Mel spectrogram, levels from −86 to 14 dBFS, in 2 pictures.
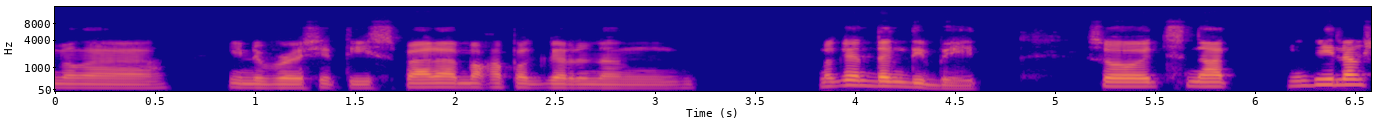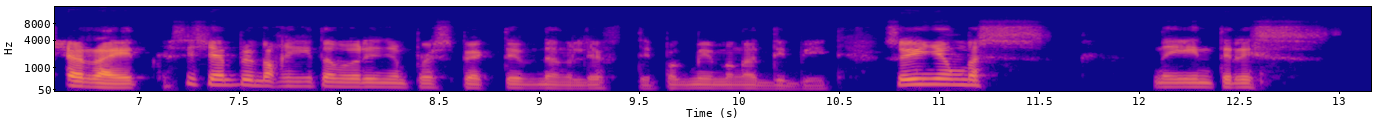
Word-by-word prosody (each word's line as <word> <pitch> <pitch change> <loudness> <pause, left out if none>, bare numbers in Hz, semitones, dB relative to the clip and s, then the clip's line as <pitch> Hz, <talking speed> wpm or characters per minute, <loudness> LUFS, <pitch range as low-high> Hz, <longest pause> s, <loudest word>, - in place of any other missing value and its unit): mga 115 -1 -4 0.7
universities 110 -1 -4
para 130 0 +5
makapagkaroon 120 -3 -3
ng, 105 -1 -7 0.9
magandang 165 -1 +3
debate. 95 -8 -4 0.5
So, 150 -1 +3
it's 145 - -8
not 150 -1 +4 0.3
hindi 195 +5 +1
lang 205 0 +6
siya 180 -5 +7
right 120 -2 +8
kasi 230 - -11
siyempre 195 0 +3
makikita 160 -2 -2
mo 145 - -3
rin 140 -1 -3
yung 125 - -9
perspective 115 -2 -5
ng 100 -2 -7
left 100 +1 -11 0.2
pag 105 - -10
may 105 -1 -6
mga 100 0 -8
debate. 85 0 -14 0.3
So, 200 - +4
yun 215 0 +6
yung - - -4
mas, 420 - -4 0.5
nai-interest, 135 -2 -3
130 Hz, 145 wpm, -25 LUFS, 110-160 Hz, 0.9 s, right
